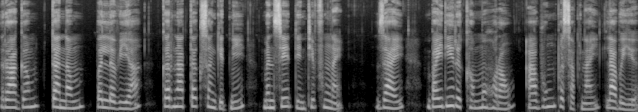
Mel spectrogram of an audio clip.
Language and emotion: Bodo, neutral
